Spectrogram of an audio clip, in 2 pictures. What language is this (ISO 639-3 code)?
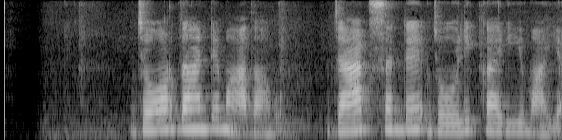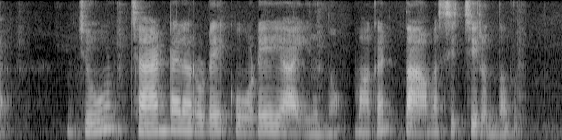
mal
